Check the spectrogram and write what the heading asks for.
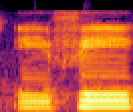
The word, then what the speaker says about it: fer: También en el catalán oriental, normalmente las R's al final de palabra no suenan, normalmente. Hay palabras, por ejemplo, mar, pues que sí, pero normalmente cuando son sobre todo verbos, ¿no? Fer, cantar, dormir, no se pronuncia la R al final.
